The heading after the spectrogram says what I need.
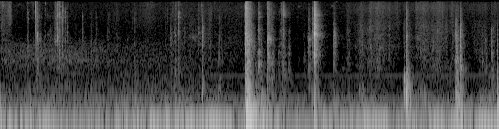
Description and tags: Back-Door Close & Lock
Stepping inside of the house and close/locking my door.
lock, close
